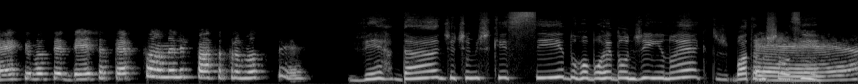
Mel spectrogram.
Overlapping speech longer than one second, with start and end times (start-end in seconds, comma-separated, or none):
none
